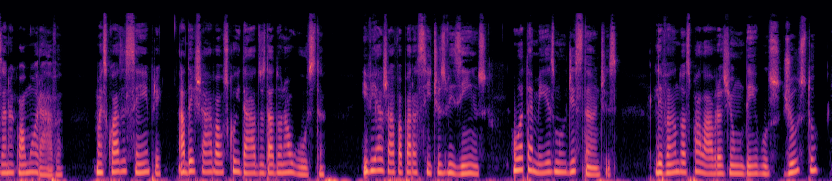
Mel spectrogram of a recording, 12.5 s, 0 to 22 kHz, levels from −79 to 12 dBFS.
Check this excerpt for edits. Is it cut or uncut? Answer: uncut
